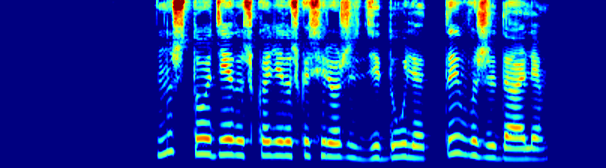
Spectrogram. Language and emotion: Russian, neutral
